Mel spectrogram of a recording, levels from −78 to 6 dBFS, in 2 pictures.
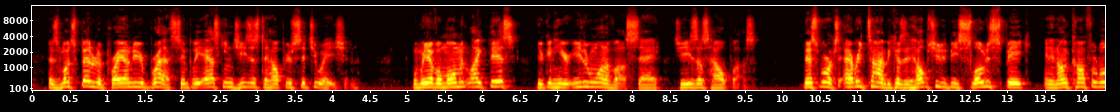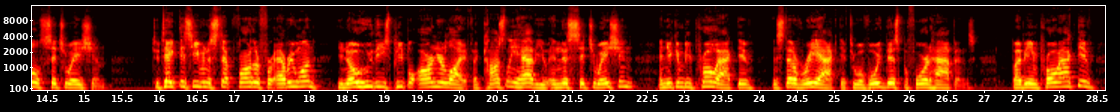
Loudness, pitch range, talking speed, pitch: -19 LUFS, 150-185 Hz, 195 wpm, 170 Hz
